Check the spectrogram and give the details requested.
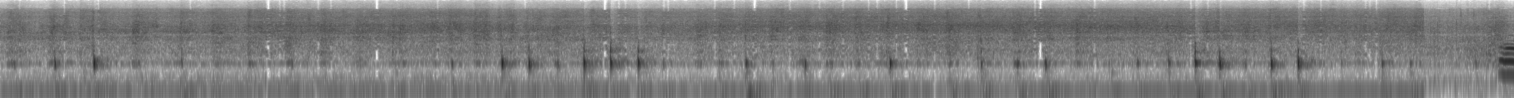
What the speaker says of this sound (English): So what I'm going to do is add the beef mince.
